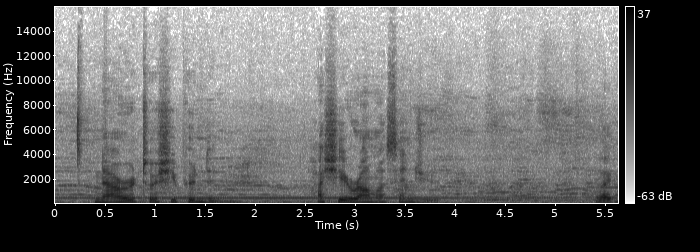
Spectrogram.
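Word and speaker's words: Hashirama Senju: Hashiama Senju. You like how I said that? That's the actual pronunciation.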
